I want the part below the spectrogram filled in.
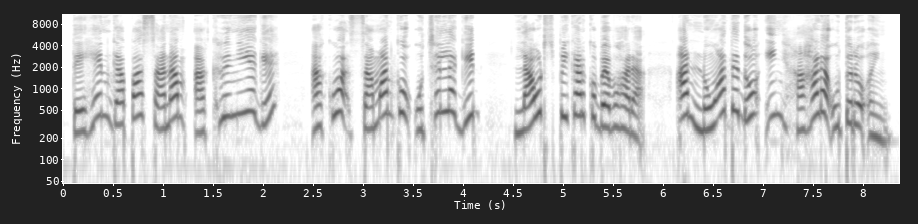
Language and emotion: Santali, angry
